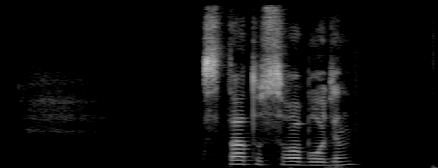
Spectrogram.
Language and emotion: Russian, neutral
